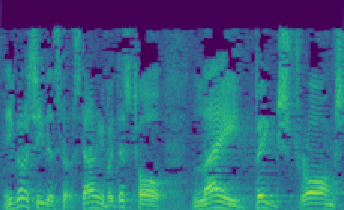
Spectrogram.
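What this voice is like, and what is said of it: Usual voice. Nothing is said of it.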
